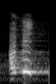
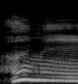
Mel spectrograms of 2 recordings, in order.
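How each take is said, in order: First: It is said strongly and with force. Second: It is said weakly and without force.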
